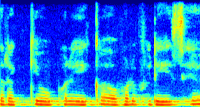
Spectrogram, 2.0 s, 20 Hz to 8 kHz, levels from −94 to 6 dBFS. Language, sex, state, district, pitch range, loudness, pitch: Hindi, female, Bihar, West Champaran, 230-240 Hz, -14 LUFS, 235 Hz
